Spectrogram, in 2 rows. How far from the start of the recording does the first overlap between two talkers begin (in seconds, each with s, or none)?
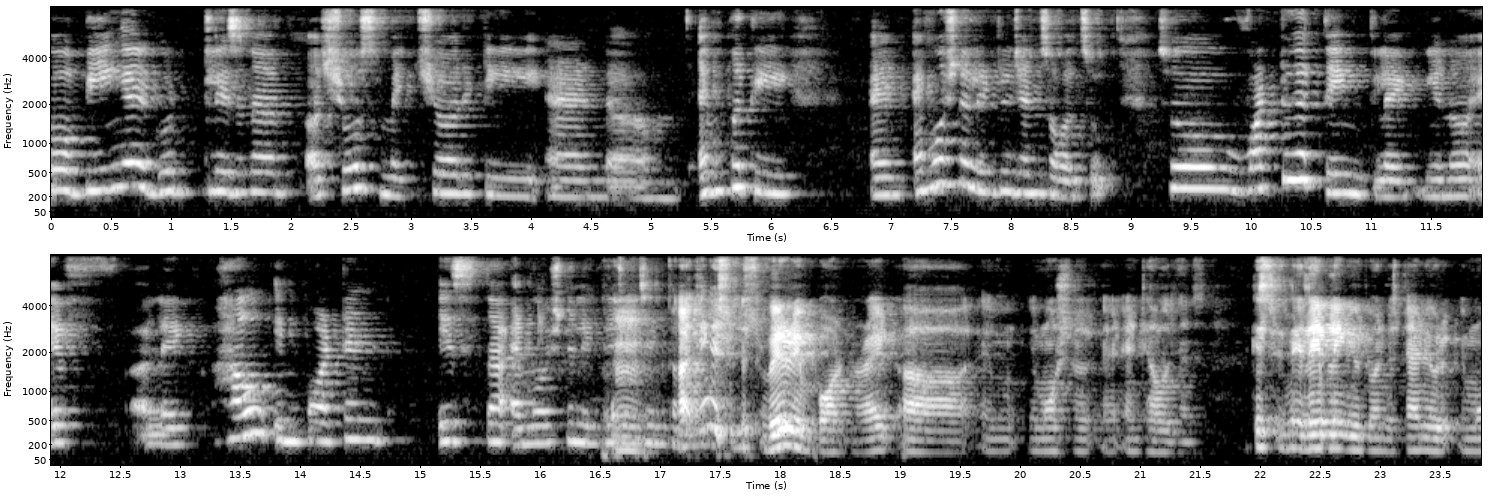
16.5 s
